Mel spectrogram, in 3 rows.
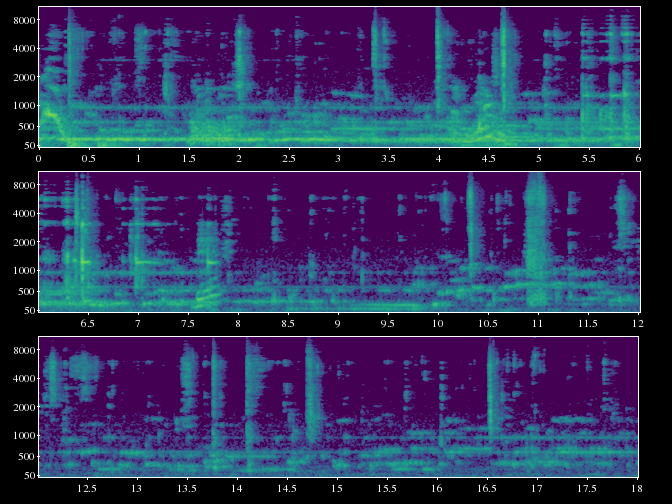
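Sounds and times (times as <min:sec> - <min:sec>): wet chewing and lip smacks: 0:13.4 - 0:17.8.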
